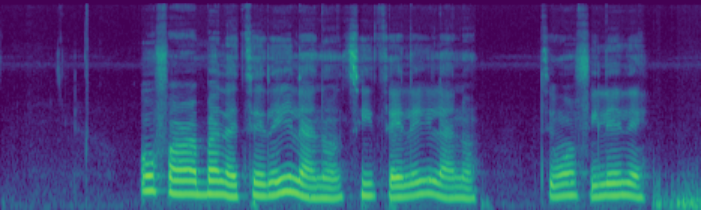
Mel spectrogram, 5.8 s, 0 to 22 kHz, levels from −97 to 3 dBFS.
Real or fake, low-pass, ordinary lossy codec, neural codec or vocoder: fake; none; none; vocoder, 48 kHz, 128 mel bands, Vocos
